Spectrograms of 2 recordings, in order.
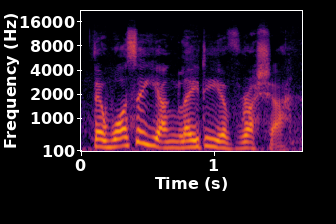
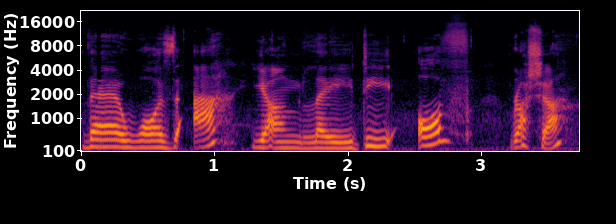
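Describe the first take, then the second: First: The words 'a' and 'of' reduce to schwa. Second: The words 'a' and 'of' keep full vowels. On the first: The speaker calls it right. "A and of are not stressed and they just become a schwa sound" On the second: The speaker calls it wrong. "instead of"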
